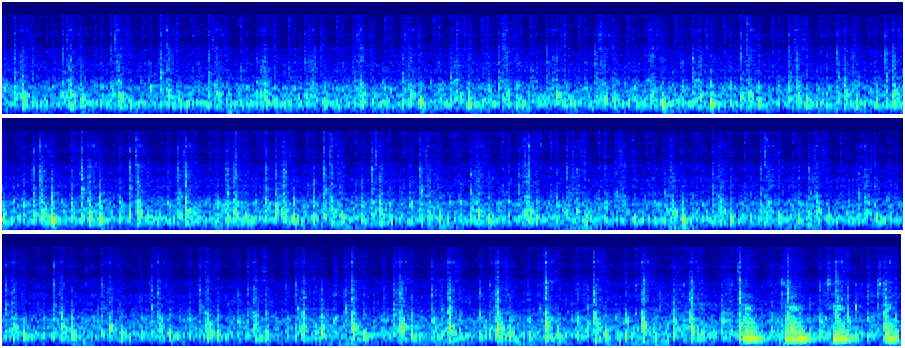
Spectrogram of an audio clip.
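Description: Domestic sewing machine stitching steadily during free motion quilting with a blunt needle, a fast continuous mechanical rattle that holds an even rhythm throughout, moderately loud with no pauses.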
